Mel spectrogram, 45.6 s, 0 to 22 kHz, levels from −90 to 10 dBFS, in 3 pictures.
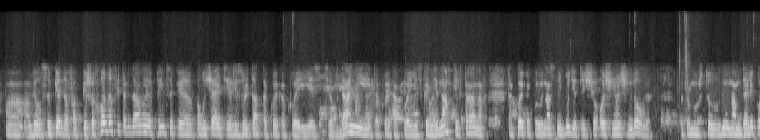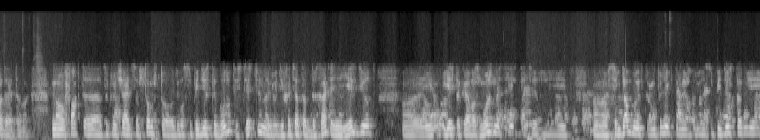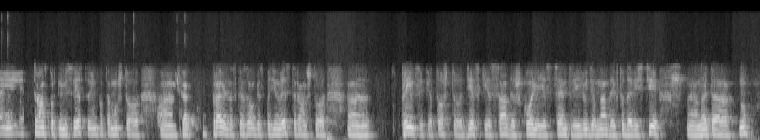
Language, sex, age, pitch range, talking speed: Russian, male, 50-69, 110-135 Hz, 120 wpm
